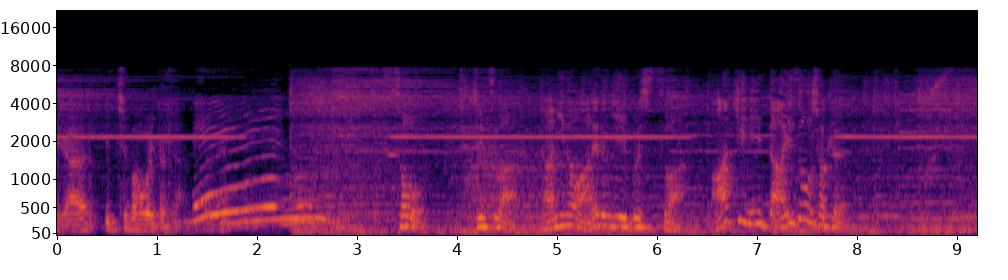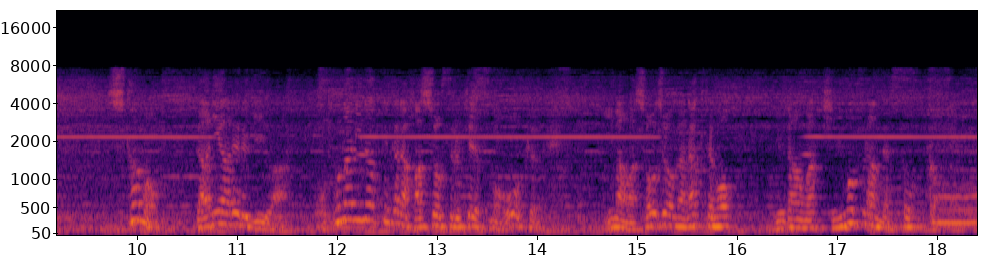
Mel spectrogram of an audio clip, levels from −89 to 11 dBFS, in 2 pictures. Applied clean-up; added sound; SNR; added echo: none; Wind instrument, woodwind instrument; 14 dB; reverberation time 0.4 s.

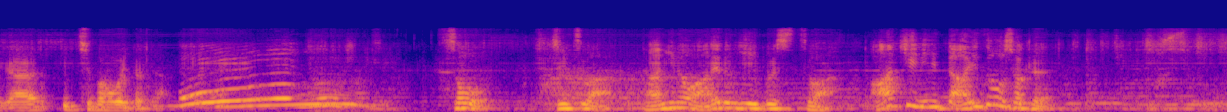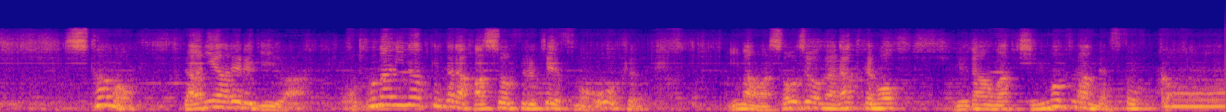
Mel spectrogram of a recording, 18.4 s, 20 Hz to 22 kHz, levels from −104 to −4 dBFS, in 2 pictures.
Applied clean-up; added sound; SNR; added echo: neural separator model SepFormer DNS4.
